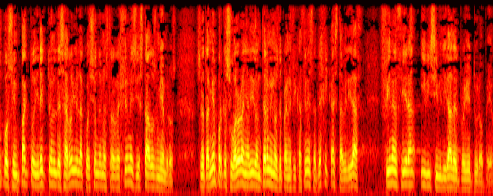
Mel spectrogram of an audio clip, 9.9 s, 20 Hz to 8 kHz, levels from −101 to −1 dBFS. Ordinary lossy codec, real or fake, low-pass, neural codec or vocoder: none; real; 7.2 kHz; none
